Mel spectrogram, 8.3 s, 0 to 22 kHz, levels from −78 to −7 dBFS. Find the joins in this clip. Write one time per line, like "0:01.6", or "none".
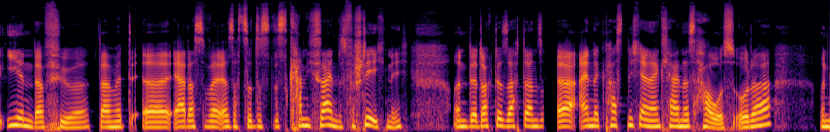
0:05.4
0:06.0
